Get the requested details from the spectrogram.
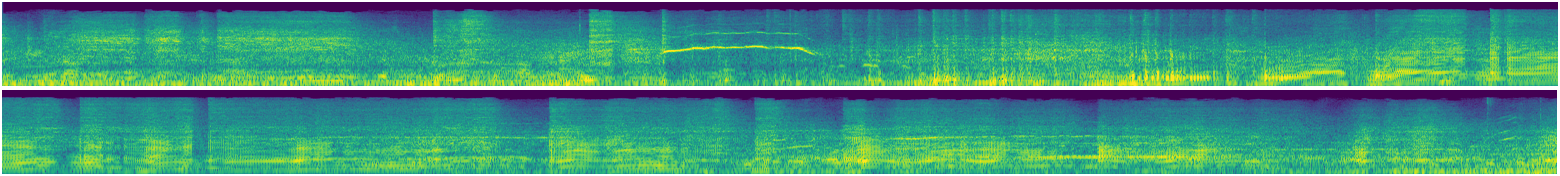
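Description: A dirt bike engine revs hard and sputters as it climbs a slope nearby.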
